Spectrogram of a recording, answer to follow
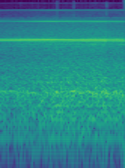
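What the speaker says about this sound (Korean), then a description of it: "급수 모터들이 지금 쭉 돌아가고 있죠" Inverter-driven water supply pump motors run continuously in a building machine room, giving a steady broadband whirring hum with a constant high-pitched electronic whine and no pauses.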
